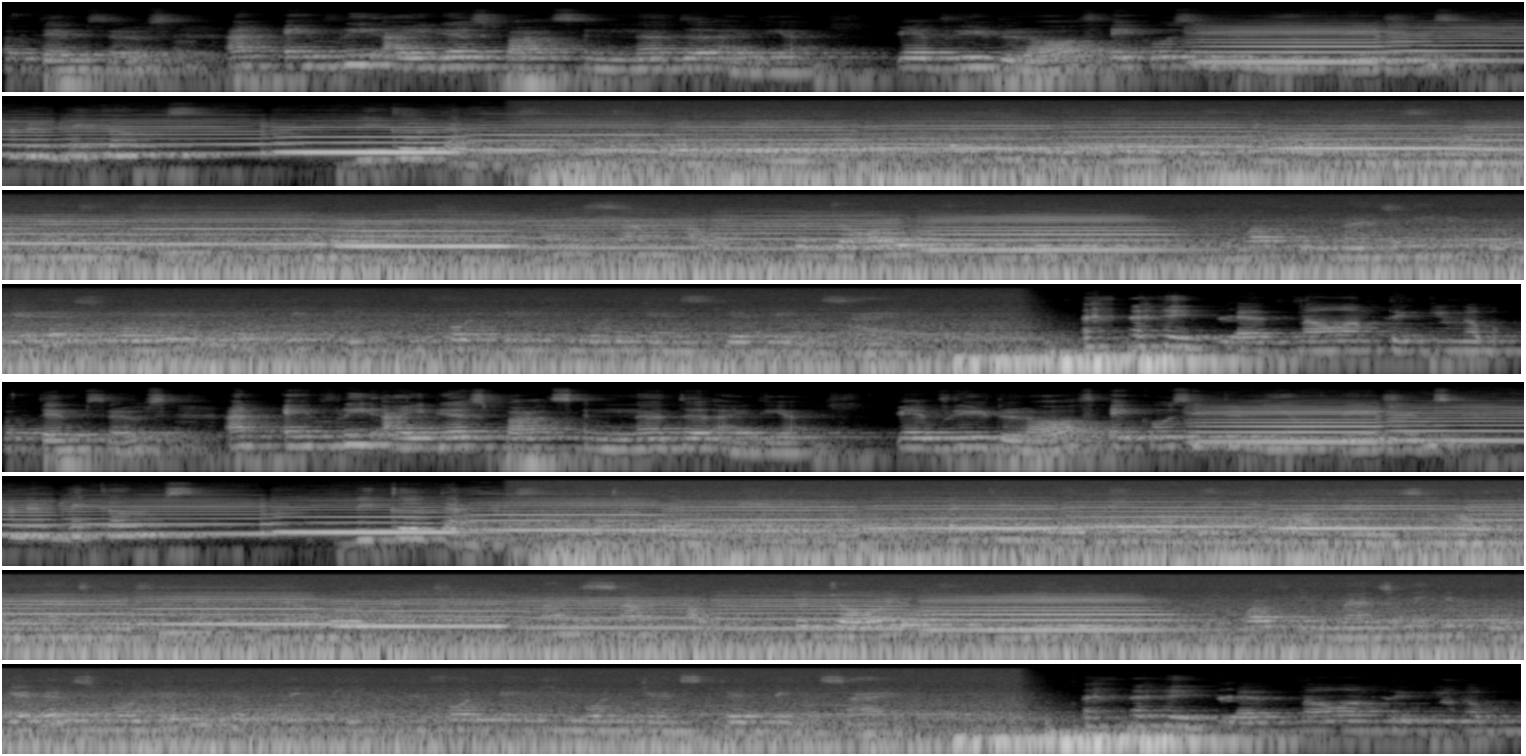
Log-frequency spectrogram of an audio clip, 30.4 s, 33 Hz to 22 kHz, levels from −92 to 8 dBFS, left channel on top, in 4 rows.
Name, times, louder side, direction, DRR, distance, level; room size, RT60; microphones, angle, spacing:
voice 1, 0.0-4.0 4.5-8.5 9.3-18.8 19.1-20.7 21.4-27.7 28.0-28.5, right 1 dB, 85° right, 1.0 m, -33 dB
Bowed string instrument, 5.9-21.8, right 1 dB, 10° right, 0.4 m, -26 dB
sound 1, 10.1-27.9, equal, 35° right, 1.1 m, -31 dB
voice 2, 28.2-30.3, left 3 dB, 80° left, 0.5 m, -36 dB
7.1 x 5.8 x 2.5 m
head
